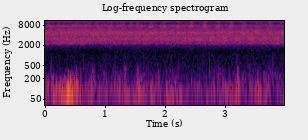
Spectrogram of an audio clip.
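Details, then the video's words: Unbroken high, sizzling cicada buzz on a riverside morning walk in Osaka near Sakuranomiya Park in August, over low rumbling and scattered footstep thuds. "Walking along the river, with the voice of a cicada"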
